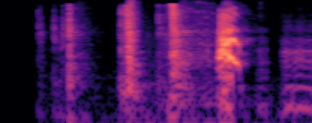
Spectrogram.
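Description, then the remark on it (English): A dog barks at its owner arriving home, a handful of sharp, loud barks in an uneven burst, the last one the strongest, with no one talking. “That time you got home from a week of double shifts and your dog didn't recognize you.”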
